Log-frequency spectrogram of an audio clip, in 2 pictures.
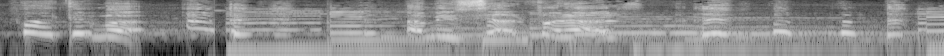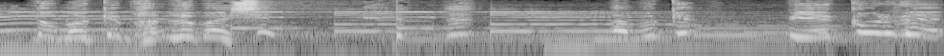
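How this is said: It is said with strong emotion.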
